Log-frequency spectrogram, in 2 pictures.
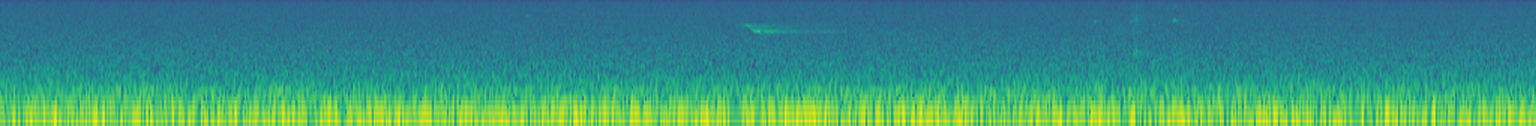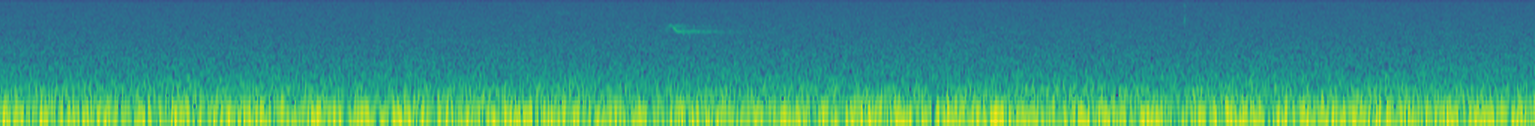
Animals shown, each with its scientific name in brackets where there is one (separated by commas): Blue-headed Vireo (Vireo solitarius)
